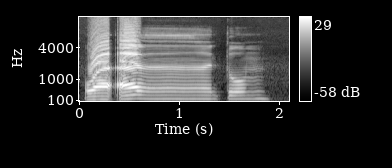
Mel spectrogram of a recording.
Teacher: Kemudian wa antum, ada nun sukun yang tidak berharokat bertemu ta. Kita baca dengan bacaan ikhfa, yaitu cara membacanya menyamarkan suara nunnya kepada huruf ta.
